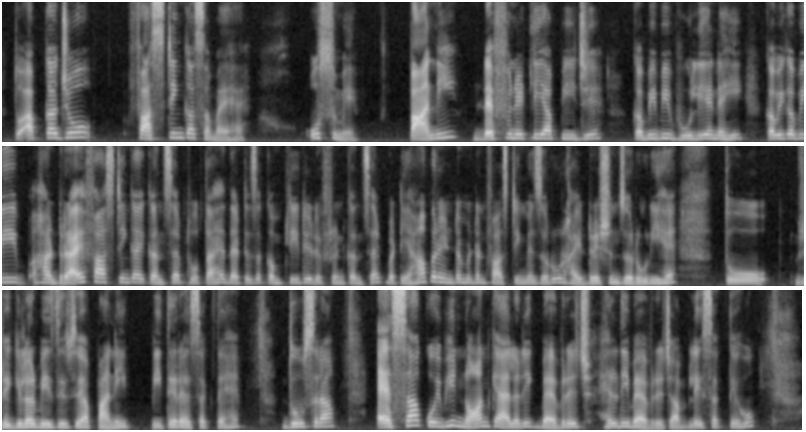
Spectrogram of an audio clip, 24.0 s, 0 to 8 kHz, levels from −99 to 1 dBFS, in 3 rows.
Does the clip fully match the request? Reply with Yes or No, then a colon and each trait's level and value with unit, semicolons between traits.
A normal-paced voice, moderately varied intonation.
Yes: average, 160 wpm; average, 3.7 semitones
